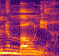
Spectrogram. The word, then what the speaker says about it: pneumonia: beginning of a word if you have p s p n or PT the p is silent like in the word Psalm pneumatic pterodactyl psyche or pneumonia P and H together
